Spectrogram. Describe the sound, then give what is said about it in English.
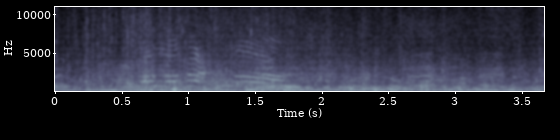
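Refugee children shout and call out excitedly while splashing in the water at the port in Mytilene on the Greek island of Lesbos, as adults wash themselves and their clothes; their high voices rise over steady lapping water and background activity. “At the port in Mytilene, a rare scene of refugees in water that doesn't involve tragedy.”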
